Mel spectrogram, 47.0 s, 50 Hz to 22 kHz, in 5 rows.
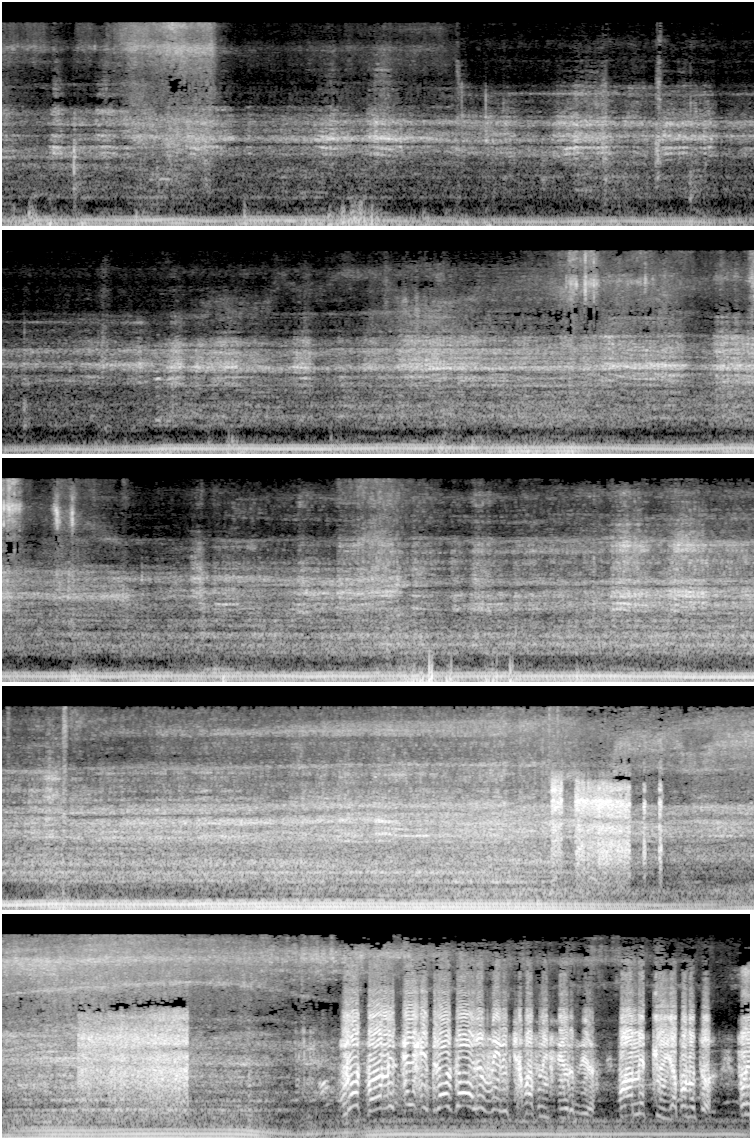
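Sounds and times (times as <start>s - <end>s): pickup engine running at low revs: 0.0s - 9.8s, 10.4s - 46.9s.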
